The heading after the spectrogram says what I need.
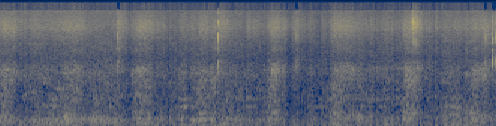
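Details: Sleeping cat snoring: low, rumbling snores in loose, uneven cycles with faint room noise; cat sleeps and snores any time of day, anywhere.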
